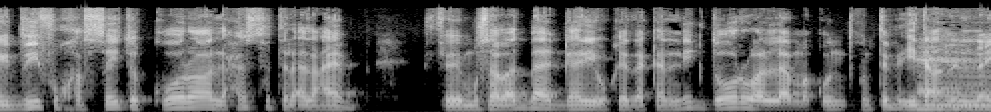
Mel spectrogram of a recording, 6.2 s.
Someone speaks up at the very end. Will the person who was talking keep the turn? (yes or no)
no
